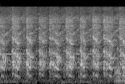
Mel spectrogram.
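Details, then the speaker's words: 2024 KIA K2500 diesel with hard-starting problem, after injector work: starter cranks with even pulses about seven a second while high-pressure injector pipe is bled, engine not firing; air escaping from injector lines. "Ayan tingnan niyo nagre-ret na. So lumalabas na yung mga hangin."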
